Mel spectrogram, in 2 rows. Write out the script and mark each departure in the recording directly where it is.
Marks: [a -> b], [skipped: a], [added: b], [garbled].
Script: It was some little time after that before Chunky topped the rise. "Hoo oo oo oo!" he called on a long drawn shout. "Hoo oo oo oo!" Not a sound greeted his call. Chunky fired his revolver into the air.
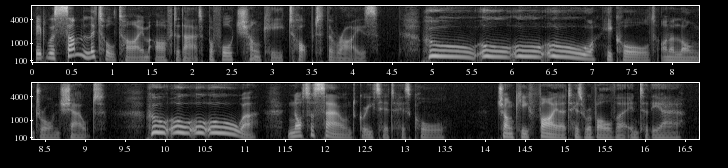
It was some little time after that before Chunky topped the rise. "Hoo oo oo oo!" he called on a long drawn shout. "Hoo oo oo oo!" Not a sound greeted his call. Chunky fired his revolver into the air.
